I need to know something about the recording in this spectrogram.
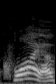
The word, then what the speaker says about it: choir: something like that but choir rhymes with fire so you need to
